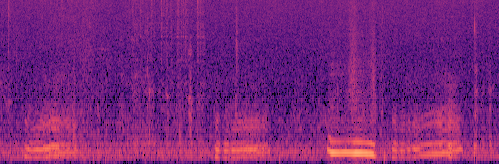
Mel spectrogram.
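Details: A sleeping cat snores softly with rumbling snores, about one every three seconds, in a quiet room.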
